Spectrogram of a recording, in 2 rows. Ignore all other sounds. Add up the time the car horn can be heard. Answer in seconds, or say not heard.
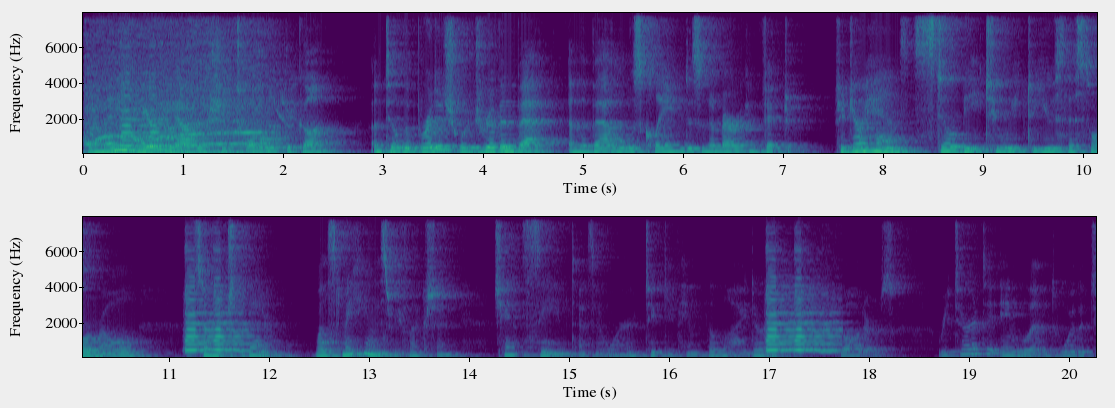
2 s.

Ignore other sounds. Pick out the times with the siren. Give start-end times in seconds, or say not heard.
0.0-2.1.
